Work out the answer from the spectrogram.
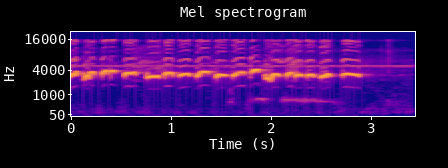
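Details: Javan grey-throated white-eye calling a rival, a clear voice: a fast run of about twenty short whistled notes near the same pitch, some rising and some dipping, ending abruptly, with a steady faint high tone behind.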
